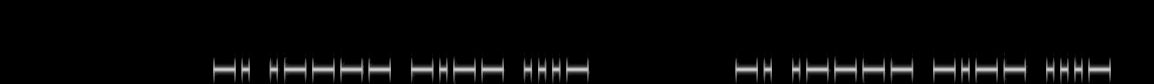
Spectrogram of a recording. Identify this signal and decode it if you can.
Morse code, heard as a keyed tone, about 17 wpm, 700 Hz. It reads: N1YV N1YV
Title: USA Call Signs - 4 Characters - Repeated 2x - 17wpm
